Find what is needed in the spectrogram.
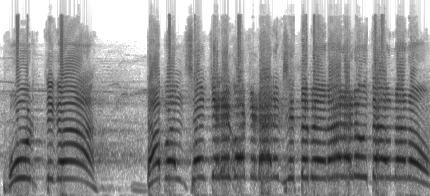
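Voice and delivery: high, fast shouted question to the crowd; ringing climax of a campaign speech; rousing rally challenge. Real, not acted. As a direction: fire up the crowd for a big answer.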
